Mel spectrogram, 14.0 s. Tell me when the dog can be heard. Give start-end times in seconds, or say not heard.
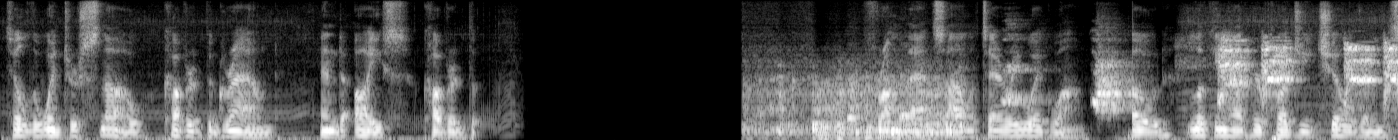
8.4-11.5, 12.2-13.9.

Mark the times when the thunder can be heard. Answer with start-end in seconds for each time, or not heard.
7.4-9.7.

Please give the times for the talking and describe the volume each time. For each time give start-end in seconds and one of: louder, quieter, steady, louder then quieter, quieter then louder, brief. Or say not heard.
0.1-4.8 steady
8.7-13.9 steady.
